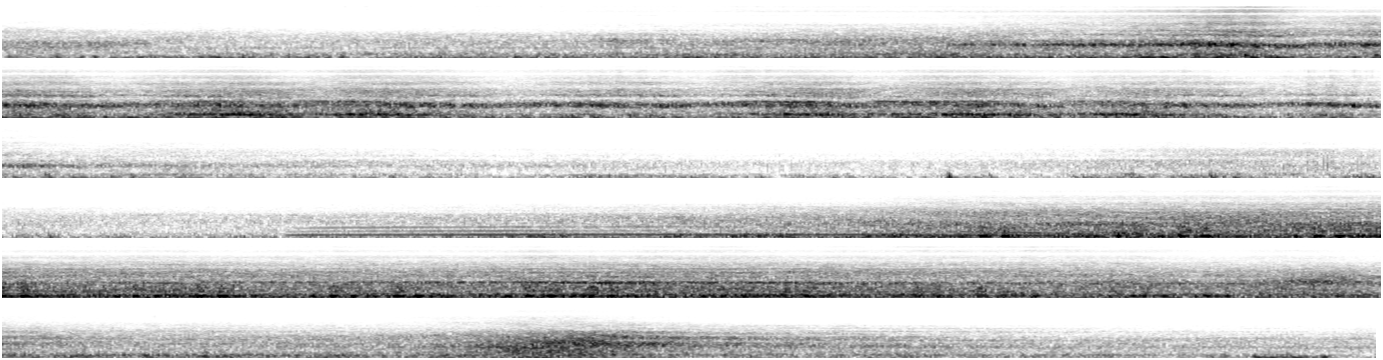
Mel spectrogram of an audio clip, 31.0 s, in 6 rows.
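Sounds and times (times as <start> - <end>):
train wheels rumbling over rails: 1.3 - 13.9, 17.0 - 29.5
train horn blast: 16.6 - 19.7
car passing by: 25.1 - 31.0.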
